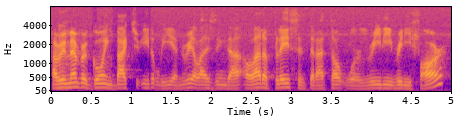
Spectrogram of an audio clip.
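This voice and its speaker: A man's voice: medium pitch, fairly even intonation, brisk, rough recording. Man, from France, podcast guest, casual, hesitant, remote call. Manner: hesitant, many fillers and restarts, laughs often. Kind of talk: casual interview chat. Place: home in Bali.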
